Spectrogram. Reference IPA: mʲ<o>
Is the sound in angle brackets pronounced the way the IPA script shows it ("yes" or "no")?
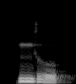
yes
